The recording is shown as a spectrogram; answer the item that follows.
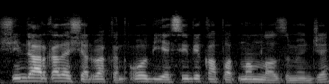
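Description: A man's medium-pitched voice with ordinary pitch variation against a quiet background. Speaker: gaming YouTuber. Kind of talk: tutorial. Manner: casual and chatty.

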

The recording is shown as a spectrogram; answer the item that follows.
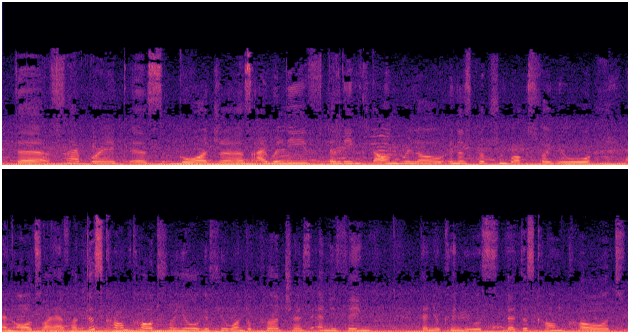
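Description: A woman talks at a moderate pace over loud background music. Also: dry sound with no echo. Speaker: fashion vlogger. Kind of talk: casual vlog chat. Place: street. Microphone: phone near.

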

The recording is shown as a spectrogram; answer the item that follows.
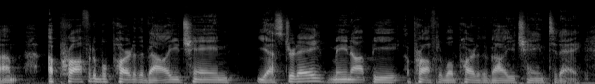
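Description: In a Canadian accent, a man with an unremarkable speaking voice talks at a fairly quick pace, his fairly low pitch held to fairly even intonation. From Canada. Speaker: business executive and investor; guest. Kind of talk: interview. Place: studio. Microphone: lapel.

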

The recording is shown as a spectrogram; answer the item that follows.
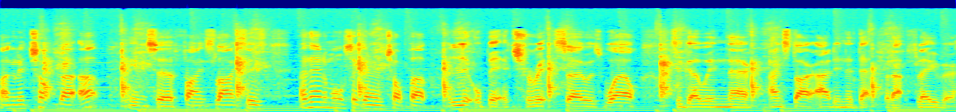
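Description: Someone speaks at a moderate pace. Music plays in the background. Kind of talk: cooking tutorial narration.

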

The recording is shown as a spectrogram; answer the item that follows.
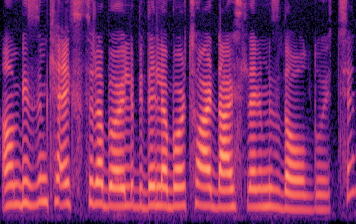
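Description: A high-pitched woman talks at a moderate pace with fairly even intonation, her sound dry and close with no echo on a very clean recording with a silent background. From Turkey, Isparta. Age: 20s. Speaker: graduate student. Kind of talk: interview.

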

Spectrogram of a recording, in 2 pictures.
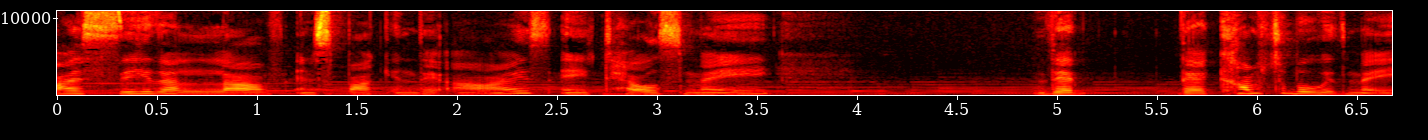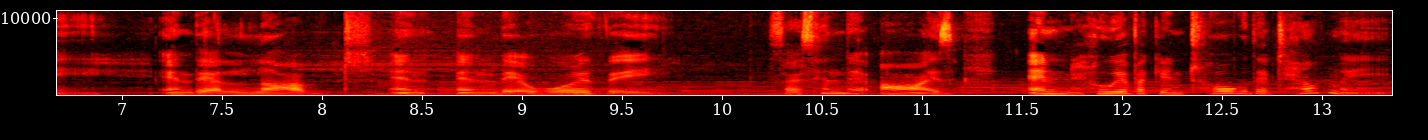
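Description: A woman talks fairly slowly while clear music plays behind her. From Fiji. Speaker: elderly care worker. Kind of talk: interview answer. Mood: warm, heartfelt. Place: home room.

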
